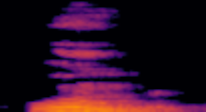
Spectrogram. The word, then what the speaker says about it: womb: Example, womb. No B, just womb.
